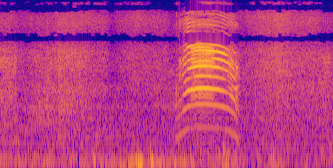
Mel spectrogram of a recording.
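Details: Meow from a mother cat and newborn kittens living on the street: a single clear, high-pitched meow about half a second long, arching up and down, over low rumbling background noise.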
